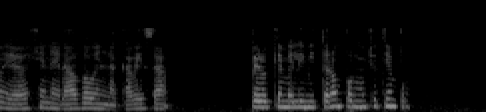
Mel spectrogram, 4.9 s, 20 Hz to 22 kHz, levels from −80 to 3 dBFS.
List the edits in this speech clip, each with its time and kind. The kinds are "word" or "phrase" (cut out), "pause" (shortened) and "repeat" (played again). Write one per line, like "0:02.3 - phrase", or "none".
none

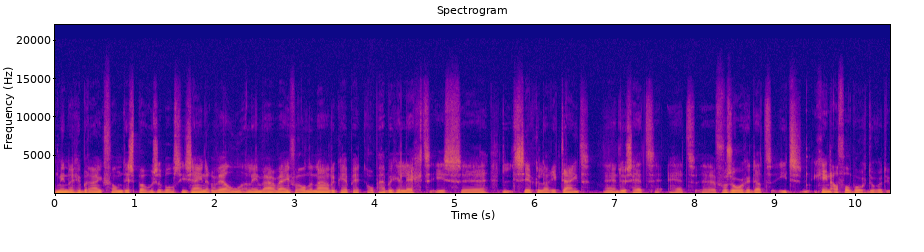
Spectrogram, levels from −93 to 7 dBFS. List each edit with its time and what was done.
none

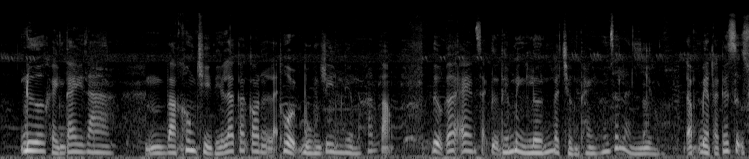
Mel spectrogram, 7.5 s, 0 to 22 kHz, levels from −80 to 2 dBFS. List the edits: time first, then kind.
0:03.2 - word
0:04.9 - word
0:05.5 - word

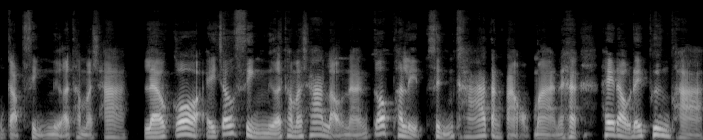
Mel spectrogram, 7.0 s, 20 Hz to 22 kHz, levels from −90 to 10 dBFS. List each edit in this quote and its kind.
0:01.4 - pause
0:04.3 - pause

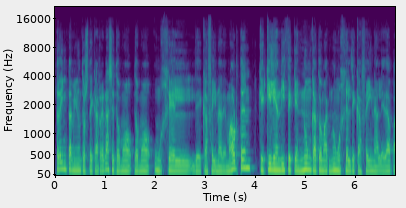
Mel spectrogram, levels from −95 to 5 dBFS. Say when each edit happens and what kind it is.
0:01.6 - repeat
0:05.5 - phrase

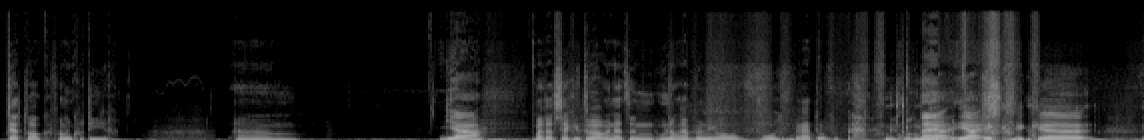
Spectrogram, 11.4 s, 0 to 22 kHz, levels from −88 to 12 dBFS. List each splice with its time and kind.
none

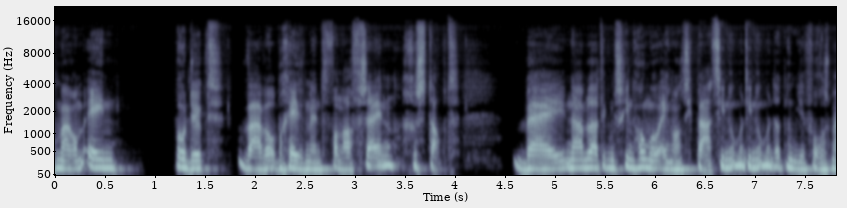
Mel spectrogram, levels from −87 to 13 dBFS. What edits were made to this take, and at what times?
0:01.8 - pause
0:03.5 - word
0:06.9 - repeat

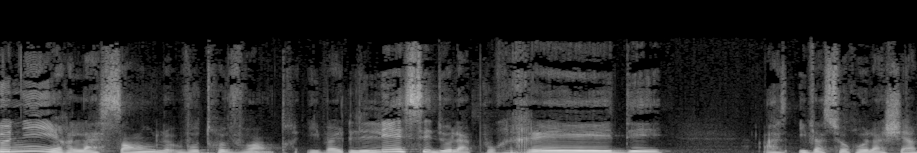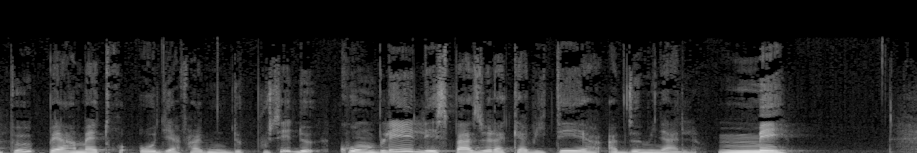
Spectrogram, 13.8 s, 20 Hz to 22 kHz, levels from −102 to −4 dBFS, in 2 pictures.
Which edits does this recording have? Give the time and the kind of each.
0:02.6 - word
0:03.5 - word
0:07.1 - word
0:09.3 - pause
0:12.2 - pause

